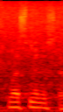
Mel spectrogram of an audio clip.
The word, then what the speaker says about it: Westminster: To correct them and be like, Westminster? Yeah, down in Westminster. There's not an extra I. Why? You're from here. Westminster.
